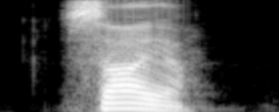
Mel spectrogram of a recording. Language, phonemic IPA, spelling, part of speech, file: Moroccan Arabic, /sˤaː.ja/, صاية, noun, LL-Q56426 (ary)-صاية.wav
- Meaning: skirt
